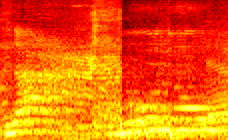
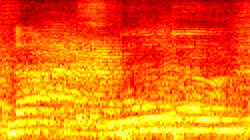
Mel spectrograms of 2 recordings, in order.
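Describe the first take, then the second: Both takes have the same delivery.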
